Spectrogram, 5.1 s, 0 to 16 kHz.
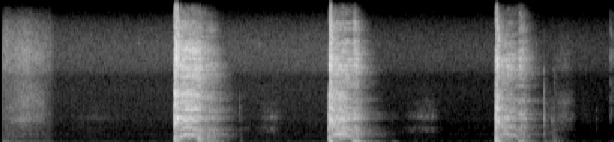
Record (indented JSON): {
  "three_cough_length": "5.1 s",
  "three_cough_amplitude": 26028,
  "three_cough_signal_mean_std_ratio": 0.32,
  "survey_phase": "beta (2021-08-13 to 2022-03-07)",
  "age": "45-64",
  "gender": "Male",
  "wearing_mask": "No",
  "symptom_none": true,
  "smoker_status": "Never smoked",
  "respiratory_condition_asthma": false,
  "respiratory_condition_other": false,
  "recruitment_source": "REACT",
  "submission_delay": "3 days",
  "covid_test_result": "Negative",
  "covid_test_method": "RT-qPCR",
  "influenza_a_test_result": "Negative",
  "influenza_b_test_result": "Negative"
}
